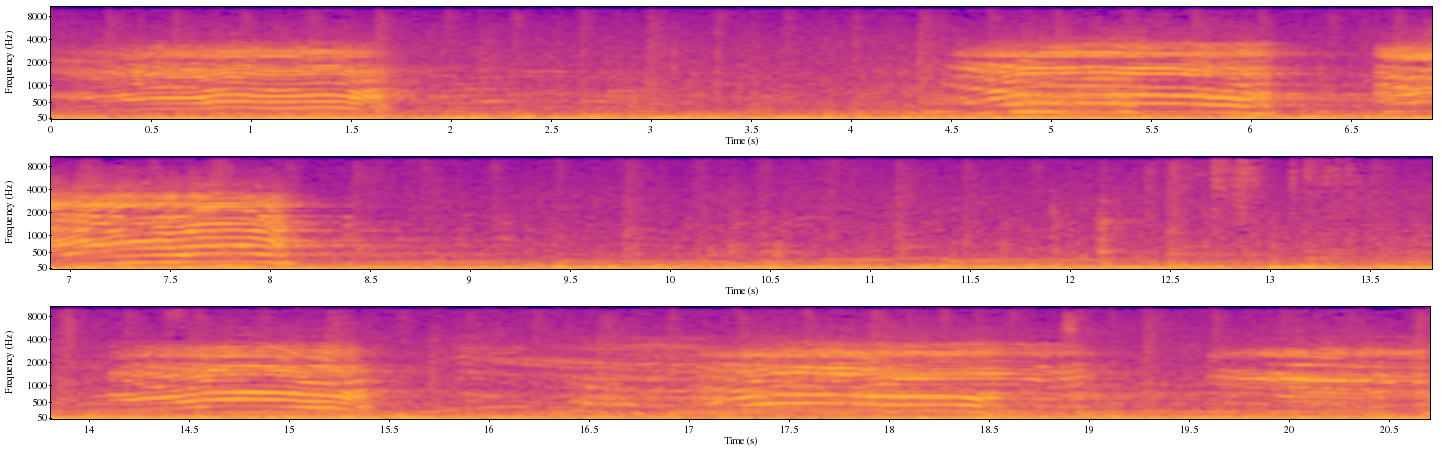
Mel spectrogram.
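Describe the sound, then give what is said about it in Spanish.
Red deer stags bellow during the rut, with about six loud, drawn-out, moaning roars. Their pitch rises and falls, separated by pauses over a steady low rumble. “Me refiero a la berrea de los venados, de los ciervos. Vamos a escucharlo.”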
